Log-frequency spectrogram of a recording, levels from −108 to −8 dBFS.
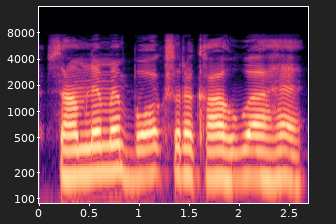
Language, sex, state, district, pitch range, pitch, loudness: Hindi, male, Jharkhand, Deoghar, 175-190 Hz, 180 Hz, -15 LUFS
